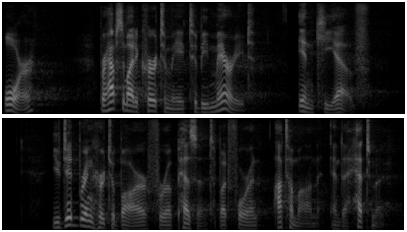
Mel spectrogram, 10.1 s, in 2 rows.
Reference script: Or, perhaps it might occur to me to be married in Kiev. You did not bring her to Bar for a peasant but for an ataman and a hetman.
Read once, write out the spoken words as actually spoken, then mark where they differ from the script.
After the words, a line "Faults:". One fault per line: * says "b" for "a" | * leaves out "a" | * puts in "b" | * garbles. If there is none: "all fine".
Or, perhaps it might occur to me to be married in Kiev. You did bring her to Bar for a peasant but for an ataman and a hetman.
Faults:
* leaves out "not"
